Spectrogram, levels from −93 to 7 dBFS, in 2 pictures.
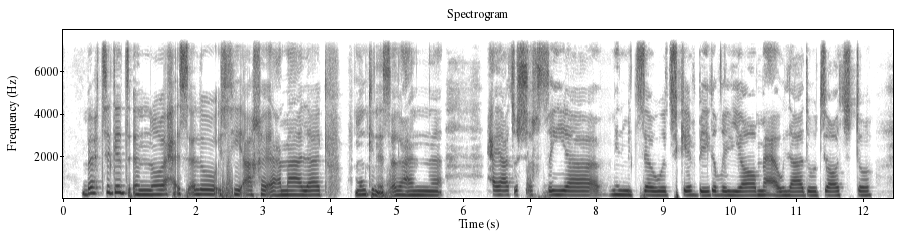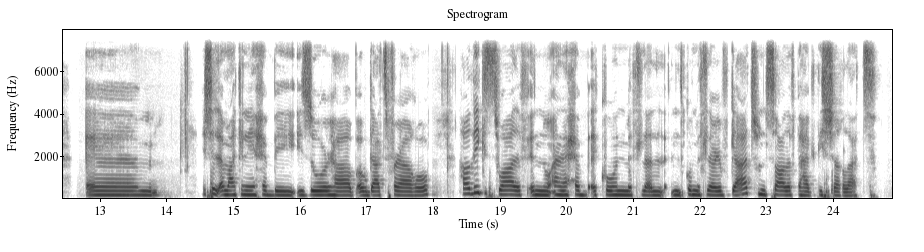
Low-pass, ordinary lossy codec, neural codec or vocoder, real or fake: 7.2 kHz; none; none; real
